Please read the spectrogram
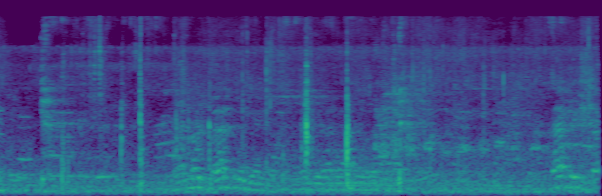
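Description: Faint background voices, with a few small sharp clicks and soft handling sounds, the clearest two about halfway through, as fingers pull apart a grilled fish on a steel plate.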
